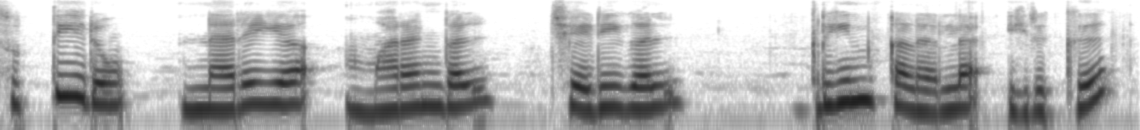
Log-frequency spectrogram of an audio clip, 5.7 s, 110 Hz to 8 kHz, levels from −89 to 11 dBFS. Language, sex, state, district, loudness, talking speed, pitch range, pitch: Tamil, female, Tamil Nadu, Nilgiris, -13 LUFS, 75 wpm, 225-265 Hz, 240 Hz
